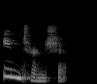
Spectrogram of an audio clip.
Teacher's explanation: this one also has 3 syllables, internship. And the stress is on the first syllable.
